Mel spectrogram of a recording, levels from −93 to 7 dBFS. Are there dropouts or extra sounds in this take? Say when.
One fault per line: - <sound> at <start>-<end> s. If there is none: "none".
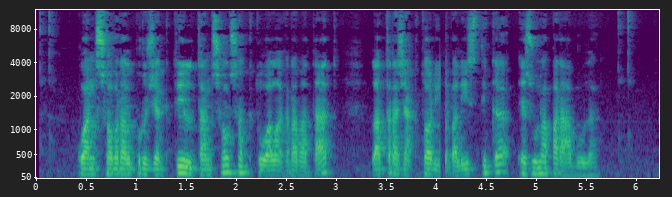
- dropout at 4.0-4.1 s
